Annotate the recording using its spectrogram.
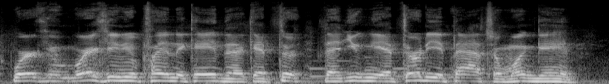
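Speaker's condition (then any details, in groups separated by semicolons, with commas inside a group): ALS; 7 years after onset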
